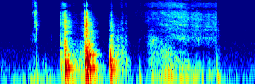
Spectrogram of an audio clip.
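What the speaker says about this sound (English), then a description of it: "Then I'm going to cut my yarn, leaving quite a long tail for sewing" Scissors snip through yarn in several crisp, close cuts, followed by a softer rustling scrape as the yarn is handled, with no talk.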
